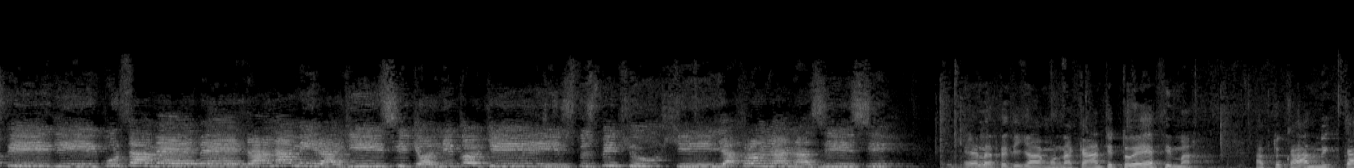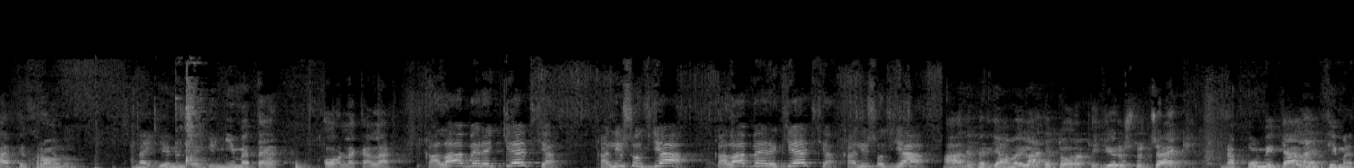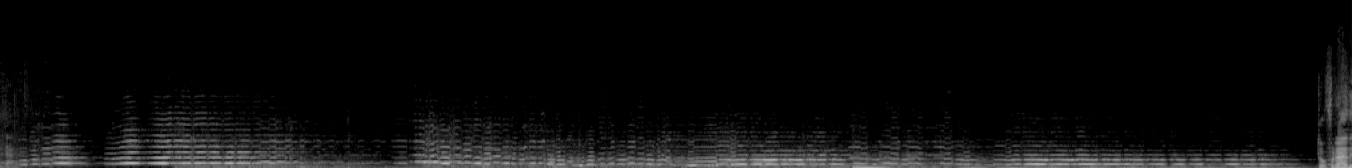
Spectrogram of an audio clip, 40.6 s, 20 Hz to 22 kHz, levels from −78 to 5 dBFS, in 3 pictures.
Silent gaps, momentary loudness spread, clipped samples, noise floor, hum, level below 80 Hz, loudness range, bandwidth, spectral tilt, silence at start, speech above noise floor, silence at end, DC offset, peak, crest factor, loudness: none; 13 LU; under 0.1%; -52 dBFS; none; -64 dBFS; 5 LU; 15.5 kHz; -4 dB/octave; 0 s; 23 dB; 0 s; under 0.1%; -8 dBFS; 22 dB; -30 LUFS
